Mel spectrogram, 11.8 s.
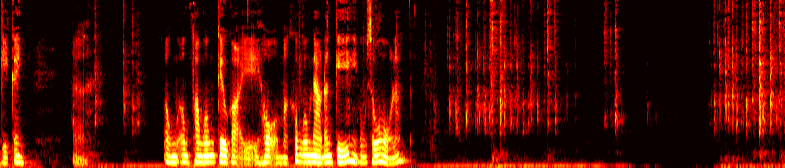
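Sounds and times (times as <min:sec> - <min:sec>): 
speech: 0:00.0 - 0:00.5, 0:01.1 - 0:01.5, 0:02.4 - 0:06.2
rapid keyboard typing: 0:01.3 - 0:02.3, 0:04.3 - 0:10.0, 0:10.6 - 0:11.7.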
